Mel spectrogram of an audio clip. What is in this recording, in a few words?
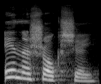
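"энӧ шогсьӧй", Komi, female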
